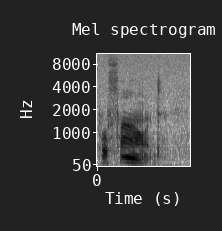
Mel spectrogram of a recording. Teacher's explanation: the stress is on the second syllable, found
